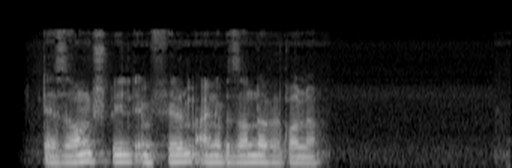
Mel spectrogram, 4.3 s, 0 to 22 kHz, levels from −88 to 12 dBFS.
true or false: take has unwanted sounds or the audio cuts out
false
